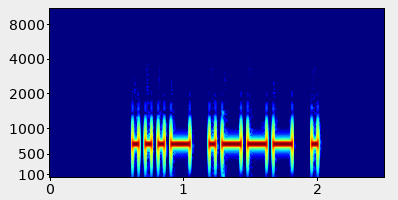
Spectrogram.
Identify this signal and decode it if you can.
Morse code, heard as a keyed tone, about 25 wpm, 700 Hz. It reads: VJE
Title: USA Call Sign Postfixes - 3 Letters 25wpm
